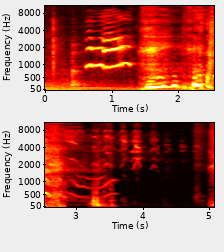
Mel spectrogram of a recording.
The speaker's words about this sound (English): I think there's two cats there. One saying, say hello, and then the other cat says, hello, clearly.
